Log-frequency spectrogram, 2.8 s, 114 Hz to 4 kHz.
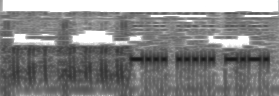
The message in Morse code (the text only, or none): B5C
